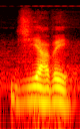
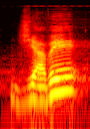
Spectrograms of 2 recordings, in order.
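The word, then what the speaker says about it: Yahvé: soy el que soy se pronunciaría usted diría ya ve ya ve te envía así es como habría sonado en hebreo antiguo lo que dios le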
